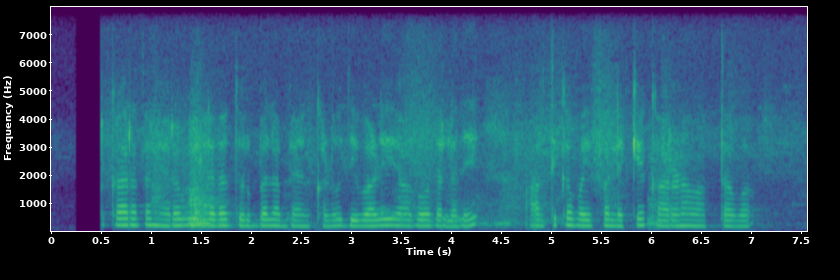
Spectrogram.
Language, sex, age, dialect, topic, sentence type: Kannada, female, 18-24, Central, banking, statement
